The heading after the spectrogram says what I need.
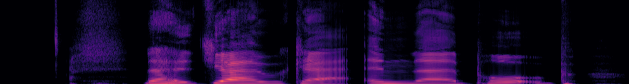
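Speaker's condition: Cerebral palsy; talks differently

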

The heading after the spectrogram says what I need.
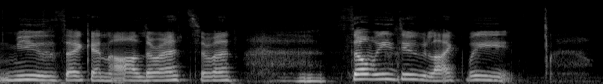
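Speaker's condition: Motor neuron disease; no use of hands

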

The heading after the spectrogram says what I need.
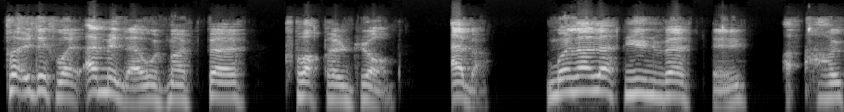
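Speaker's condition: Cerebral palsy; wheelchair

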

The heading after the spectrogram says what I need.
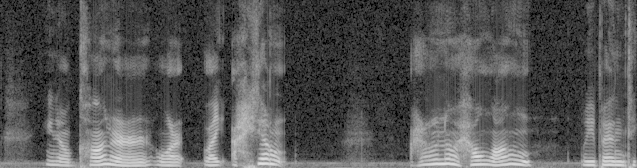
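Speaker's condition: Down syndrome

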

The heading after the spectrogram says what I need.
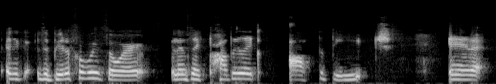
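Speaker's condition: Down syndrome; age 21

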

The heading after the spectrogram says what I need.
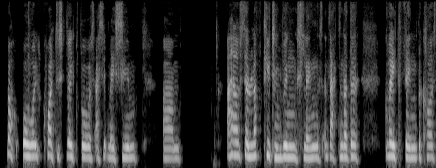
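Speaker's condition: Deafness; relies on lip reading

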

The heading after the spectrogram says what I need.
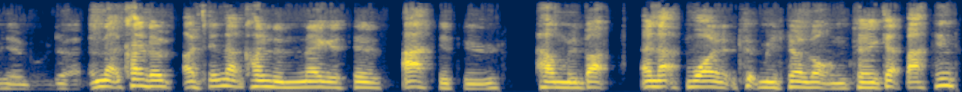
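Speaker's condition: Cerebral palsy; wheelchair

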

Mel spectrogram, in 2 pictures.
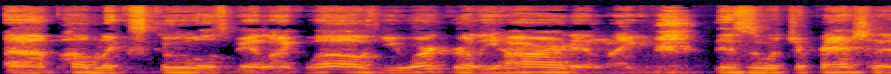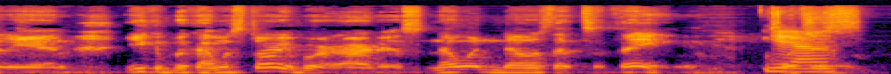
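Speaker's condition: No condition

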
